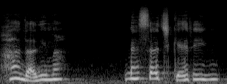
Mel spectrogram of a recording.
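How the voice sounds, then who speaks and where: An actress playing a hurt young wife and loyal daughter in a TV serial drama, speaking in an emotional, pleading way. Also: female voice, fairly high pitch, moderate pace, dark tone, husky. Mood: tearful. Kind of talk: TV serial acting. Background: background music score.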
